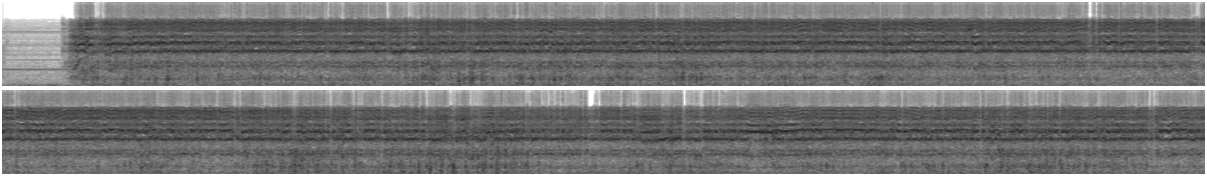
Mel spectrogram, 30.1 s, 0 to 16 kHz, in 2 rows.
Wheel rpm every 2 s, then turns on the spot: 60, 230, 230, 230, 230, 230, 230, 230, 230, 230, 230, 230, 220, 230, 230.
none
